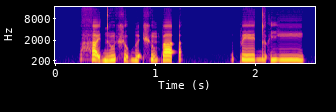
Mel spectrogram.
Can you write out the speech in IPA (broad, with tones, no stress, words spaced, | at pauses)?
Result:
ha̰˦˨ɪ̯dũ˦ʃo̰˦˨ bɛ˦ʔʃũ˦˨pä˦ʔ | pe˦ɪ̯ dʊ˦ʔji˦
